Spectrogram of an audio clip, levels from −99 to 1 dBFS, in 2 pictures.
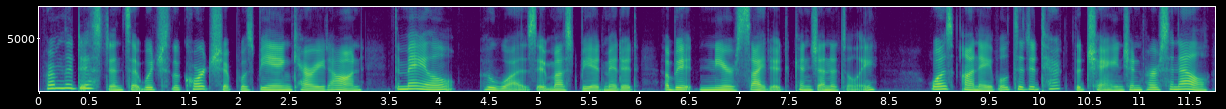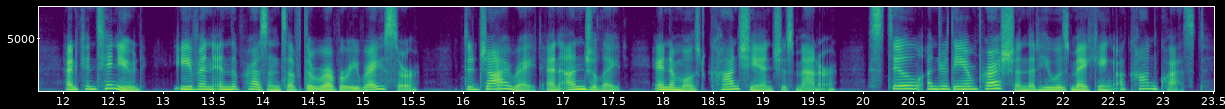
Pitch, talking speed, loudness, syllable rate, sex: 210 Hz, 155 wpm, -19 LUFS, 4.3 syllables/s, female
